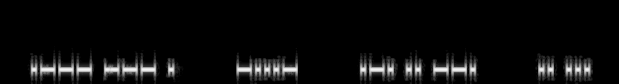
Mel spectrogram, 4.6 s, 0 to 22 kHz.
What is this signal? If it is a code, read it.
Morse code, heard as a keyed tone, about 35 wpm, 700 Hz. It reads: JOE <BT> RIG IS
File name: UK MASTER QSOs TRAINING / 35WPM / UK MASTER QSOs 0033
